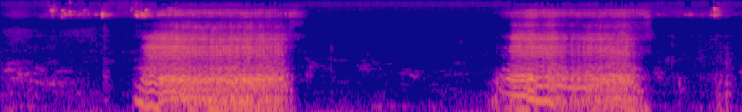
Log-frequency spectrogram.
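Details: Father snoring while his newborn and older daughter listen: two long, loud, rattling snores on inhalation, separated by quiet exhalation.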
